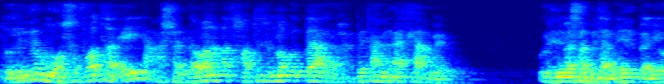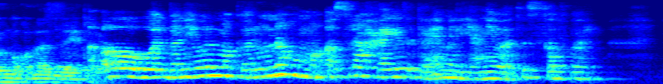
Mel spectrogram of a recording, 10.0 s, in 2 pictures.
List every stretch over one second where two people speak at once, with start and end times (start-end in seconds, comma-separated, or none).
none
